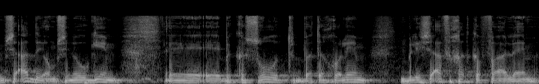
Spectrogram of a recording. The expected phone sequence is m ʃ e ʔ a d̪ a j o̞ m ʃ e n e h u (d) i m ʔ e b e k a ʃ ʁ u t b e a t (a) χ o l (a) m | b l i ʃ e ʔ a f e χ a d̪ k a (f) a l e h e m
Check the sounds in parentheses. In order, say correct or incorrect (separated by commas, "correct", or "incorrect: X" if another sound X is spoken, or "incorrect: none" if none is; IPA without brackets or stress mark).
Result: incorrect: ɡ, incorrect: e, incorrect: i, correct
